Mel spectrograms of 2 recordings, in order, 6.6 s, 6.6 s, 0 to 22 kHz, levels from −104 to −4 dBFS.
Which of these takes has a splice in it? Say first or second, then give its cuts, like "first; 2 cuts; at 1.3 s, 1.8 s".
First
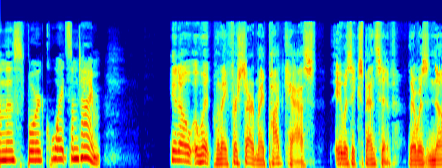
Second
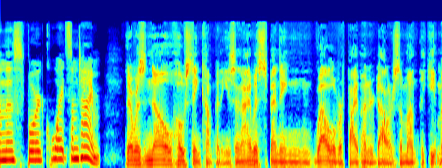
second; 1 cut; at 1.8 s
